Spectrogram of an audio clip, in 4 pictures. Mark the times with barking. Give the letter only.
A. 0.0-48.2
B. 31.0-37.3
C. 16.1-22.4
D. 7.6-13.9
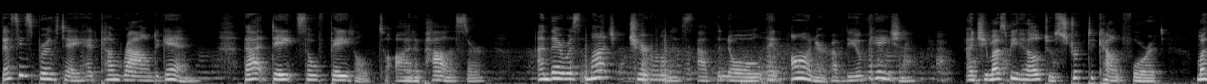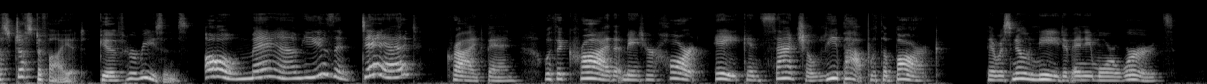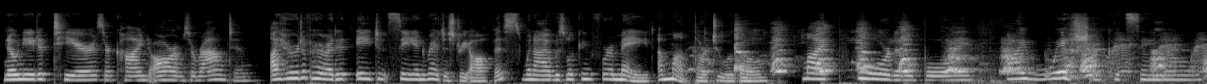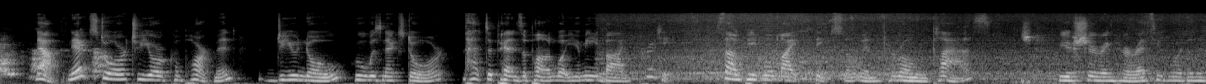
B.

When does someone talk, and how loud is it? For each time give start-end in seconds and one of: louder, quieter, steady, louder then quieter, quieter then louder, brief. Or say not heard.
0.0-48.2 steady.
